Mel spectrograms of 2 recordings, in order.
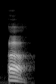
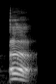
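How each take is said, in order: First: The vowel starts with a gentle, relaxed onset. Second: The vowel starts with a forced, squeezed onset. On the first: The speaker calls it right. "the gentle attack of the vocal cords" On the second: The speaker calls it wrong. "It's not forced. It's not uh"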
